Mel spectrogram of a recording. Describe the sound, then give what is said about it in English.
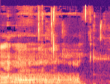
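A low, grumpy growling voice rumbles, then gives way to a few short, crisp crunching bites of a slightly inferior biscuit labelled digestive, eaten while frowning. “I'll be frowning as I crunch through your through your biscuit layer.”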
